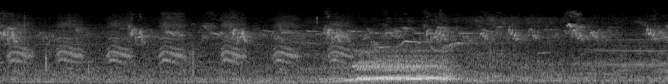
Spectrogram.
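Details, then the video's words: Young cow letting out one short, hoarse, nasal moo of about a second. Before it, a bird repeats quick falling chirps about every half second, and that chirping continues afterwards. "baby caw"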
